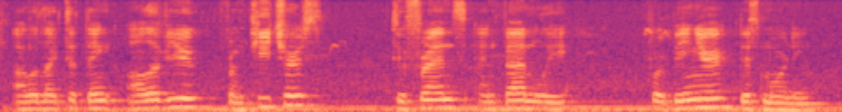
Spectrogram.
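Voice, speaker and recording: Young Korean-accented man, earnest graduation speaker, a bit high, dark tone, distant mic. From South Korea. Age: young adult. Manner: earnest, halting with frequent restarts. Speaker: salutatorian cadet. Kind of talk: graduation speech. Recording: distant mic, light noise.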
